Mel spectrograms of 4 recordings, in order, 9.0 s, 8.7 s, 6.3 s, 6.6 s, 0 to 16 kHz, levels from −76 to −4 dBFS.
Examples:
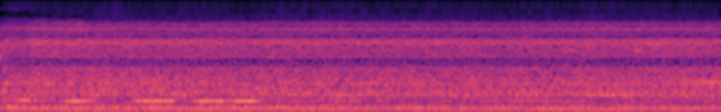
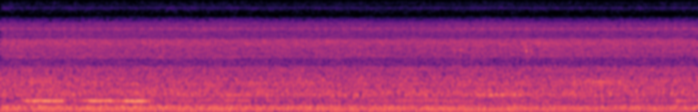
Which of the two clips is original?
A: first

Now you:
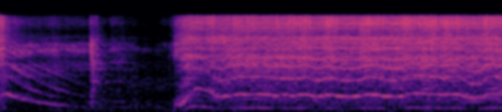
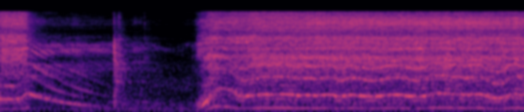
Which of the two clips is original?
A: second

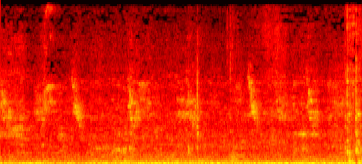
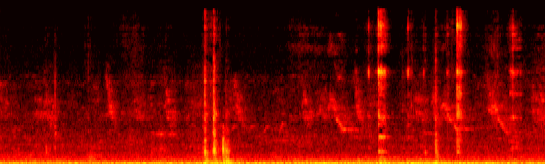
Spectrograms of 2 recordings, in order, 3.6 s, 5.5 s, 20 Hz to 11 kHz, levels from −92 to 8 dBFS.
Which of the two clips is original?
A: first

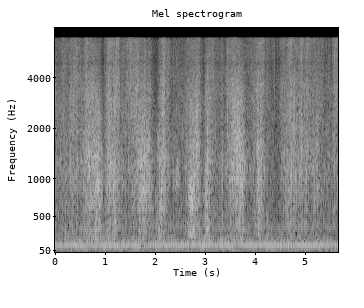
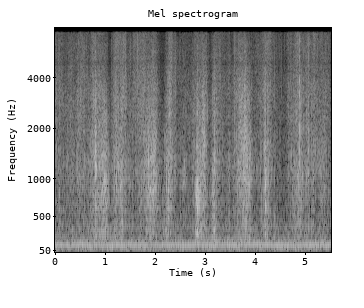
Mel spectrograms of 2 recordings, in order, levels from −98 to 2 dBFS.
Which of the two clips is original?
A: first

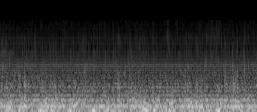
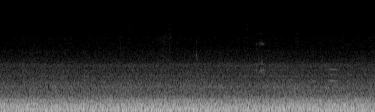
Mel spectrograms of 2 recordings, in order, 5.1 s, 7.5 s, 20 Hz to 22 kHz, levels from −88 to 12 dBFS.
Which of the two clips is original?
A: second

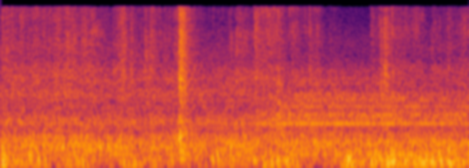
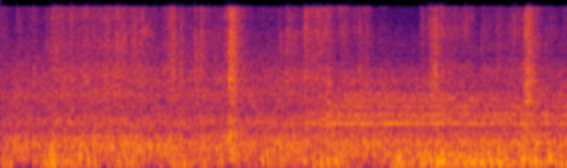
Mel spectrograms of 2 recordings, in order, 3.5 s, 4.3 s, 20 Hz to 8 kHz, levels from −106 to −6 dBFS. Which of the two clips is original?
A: first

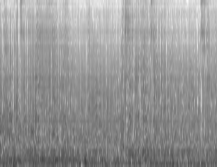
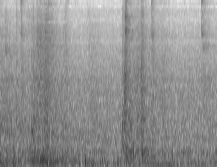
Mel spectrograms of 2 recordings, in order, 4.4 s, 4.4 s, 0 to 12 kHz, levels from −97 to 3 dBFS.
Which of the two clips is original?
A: second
